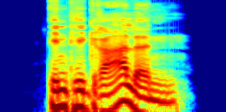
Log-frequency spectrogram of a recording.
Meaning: dative plural of Integral
- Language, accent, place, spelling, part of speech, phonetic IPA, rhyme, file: German, Germany, Berlin, Integralen, noun, [ɪnteˈɡʁaːlən], -aːlən, De-Integralen.ogg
